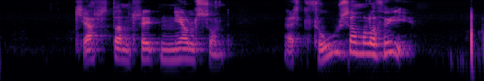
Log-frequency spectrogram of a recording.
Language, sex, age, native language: Icelandic, male, 20-29, Icelandic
